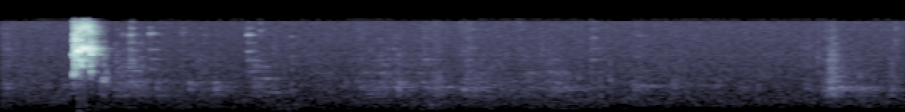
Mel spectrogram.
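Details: A single sharp, harsh chirp from a pet rosy-faced lovebird opens the clip, followed by long quiet stretches of faint rustling and one soft call near the end.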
